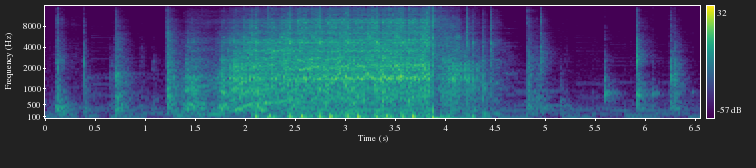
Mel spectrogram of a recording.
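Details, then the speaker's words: Worn engine in a reworked MTD Gold ride-on mower that won't start, during a compression test: slow, even cranking at about four pulses a second for two seconds, never catching; about 80 psi against about 120 expected, low compression suspected as the cause. "this is showing just about 80 psi compression. It's supposed to be about 120. So I think that's what's wrong,"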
